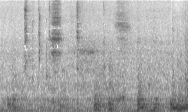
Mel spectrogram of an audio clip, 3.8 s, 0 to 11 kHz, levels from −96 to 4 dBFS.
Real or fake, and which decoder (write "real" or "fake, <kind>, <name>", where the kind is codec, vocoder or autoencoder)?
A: real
